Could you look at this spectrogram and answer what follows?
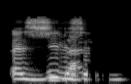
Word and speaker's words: الزلزال: ال الز Azilzalu. Azilzalu. الزلزال Attention, parce que moi, j'entends que tu prononces le lemme ici, hein. Alors qu'il ne faut pas le prononcer.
